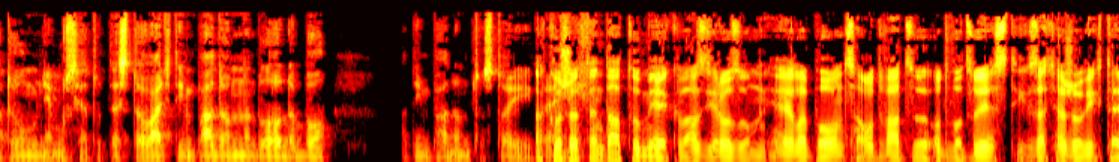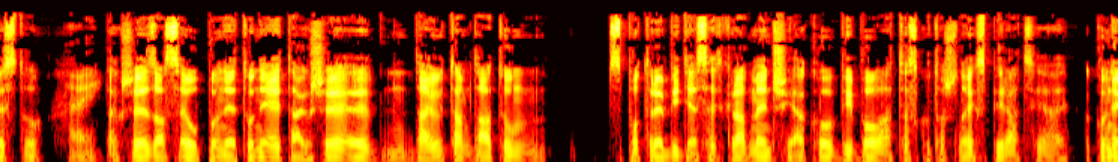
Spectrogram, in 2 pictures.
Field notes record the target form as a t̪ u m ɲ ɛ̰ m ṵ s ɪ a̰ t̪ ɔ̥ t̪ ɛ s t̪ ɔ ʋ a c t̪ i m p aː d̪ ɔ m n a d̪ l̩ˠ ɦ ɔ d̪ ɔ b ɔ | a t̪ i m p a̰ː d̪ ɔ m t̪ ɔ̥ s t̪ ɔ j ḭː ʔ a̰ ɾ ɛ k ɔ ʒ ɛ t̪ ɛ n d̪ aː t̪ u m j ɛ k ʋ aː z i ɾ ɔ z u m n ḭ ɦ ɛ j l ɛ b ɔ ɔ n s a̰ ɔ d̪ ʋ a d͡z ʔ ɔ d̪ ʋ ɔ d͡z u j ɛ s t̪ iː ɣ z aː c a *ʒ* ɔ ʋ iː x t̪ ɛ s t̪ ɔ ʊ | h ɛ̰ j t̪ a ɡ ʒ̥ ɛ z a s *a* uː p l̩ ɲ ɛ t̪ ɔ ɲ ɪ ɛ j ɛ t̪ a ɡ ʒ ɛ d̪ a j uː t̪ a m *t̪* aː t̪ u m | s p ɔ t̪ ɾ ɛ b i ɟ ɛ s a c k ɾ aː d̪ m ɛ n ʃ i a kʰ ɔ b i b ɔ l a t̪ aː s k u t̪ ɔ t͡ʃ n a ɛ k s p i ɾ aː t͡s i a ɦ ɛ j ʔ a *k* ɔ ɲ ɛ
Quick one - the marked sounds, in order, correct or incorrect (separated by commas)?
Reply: correct, incorrect, incorrect, correct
